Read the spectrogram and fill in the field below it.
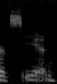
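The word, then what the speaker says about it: Iain: I'm sure it's Ian, but it is spelled I-A-I-N.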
